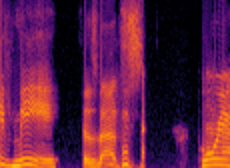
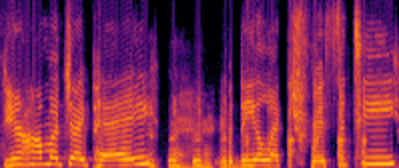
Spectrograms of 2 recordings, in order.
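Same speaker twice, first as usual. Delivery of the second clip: put-on mom with a light Italian accent, higher; lightly voiced Italian mom fussing over bills; 6 semitones higher than usual. Japanese mom voiced with a light Italian accent nagging about electricity. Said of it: "my Japanese mom also has an Italian accent".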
